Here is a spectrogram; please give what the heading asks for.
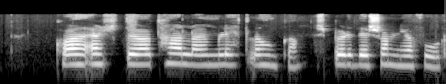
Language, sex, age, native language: Icelandic, male, 12, Icelandic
